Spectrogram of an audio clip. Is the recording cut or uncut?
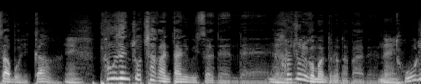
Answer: uncut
